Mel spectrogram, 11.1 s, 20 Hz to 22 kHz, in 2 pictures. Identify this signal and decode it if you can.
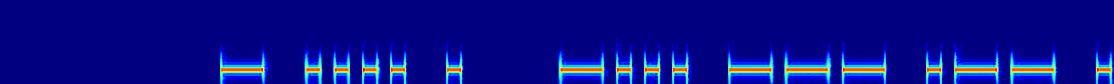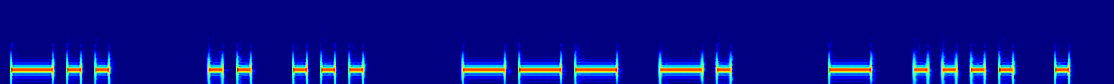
Morse code, heard as a keyed tone, about 17 wpm, 700 Hz. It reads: THE BOWL IS ON THE
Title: Sentences from Top 1200 Words 17wpm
